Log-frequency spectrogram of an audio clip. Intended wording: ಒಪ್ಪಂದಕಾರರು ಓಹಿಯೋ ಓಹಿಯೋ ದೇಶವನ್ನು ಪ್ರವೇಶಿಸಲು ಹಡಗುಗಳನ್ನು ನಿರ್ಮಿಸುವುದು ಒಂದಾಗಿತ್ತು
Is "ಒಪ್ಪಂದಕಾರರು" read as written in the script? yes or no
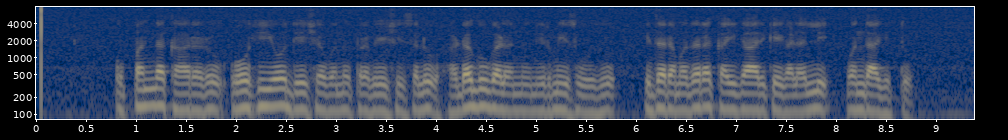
yes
